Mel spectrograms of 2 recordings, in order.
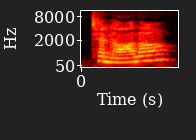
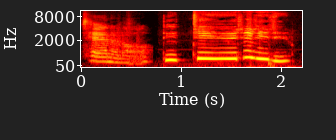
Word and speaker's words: Tanana: See, you have I also love the way I also love that they pronounced Tanana. It's actually pronounced Tanana.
